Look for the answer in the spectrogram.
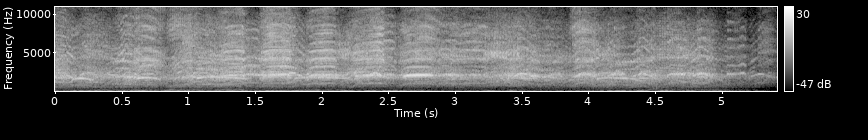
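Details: Gulls at Konstancin-Jeziorna, Poland, giving harsh, nasal, honking cries in a fast, uneven series of about three per second. The calls overlap as though from several birds, and the run fades toward the end.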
